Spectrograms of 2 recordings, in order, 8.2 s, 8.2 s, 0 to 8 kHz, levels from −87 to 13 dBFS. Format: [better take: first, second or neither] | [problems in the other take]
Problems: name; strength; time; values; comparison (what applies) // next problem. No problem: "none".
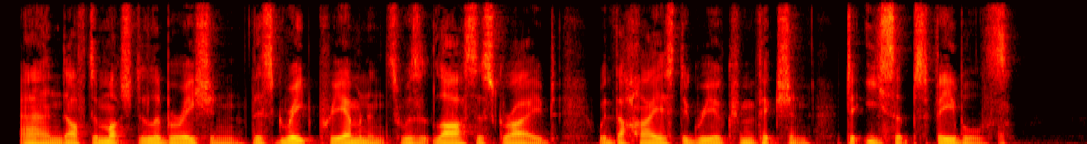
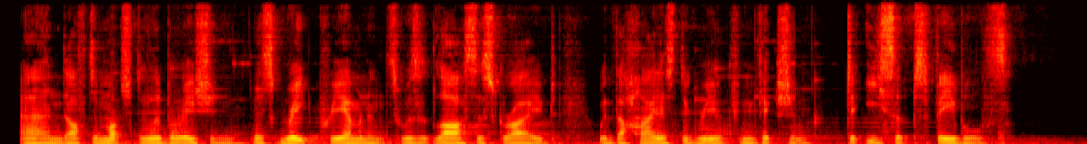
first | noise reduction (neural separator model SepFormer DNS4)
